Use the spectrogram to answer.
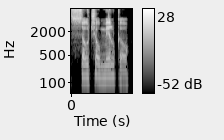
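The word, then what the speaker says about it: Xochimilco: So if anyone's listening, they go to Cancun, the tour is called So Milco and okay, when you XO, it it pronounces that way.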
